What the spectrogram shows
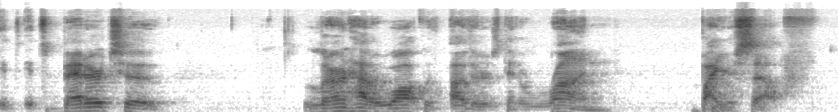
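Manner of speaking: ordinary delivery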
